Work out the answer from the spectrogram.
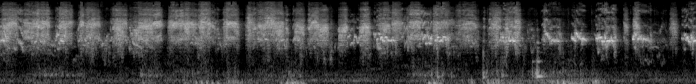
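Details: Australian budgerigar breeding pair chattering: steady buzzy, grating high chirps and warbles running almost without pause, with a few faint low knocks underneath.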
